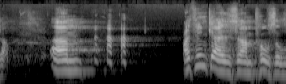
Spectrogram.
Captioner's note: laughs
